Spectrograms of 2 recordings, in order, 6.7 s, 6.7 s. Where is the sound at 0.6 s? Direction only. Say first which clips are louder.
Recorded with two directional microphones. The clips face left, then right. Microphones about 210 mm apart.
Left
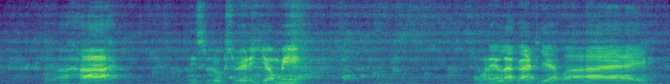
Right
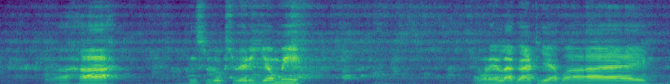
Even; 40° right (ahead or behind).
